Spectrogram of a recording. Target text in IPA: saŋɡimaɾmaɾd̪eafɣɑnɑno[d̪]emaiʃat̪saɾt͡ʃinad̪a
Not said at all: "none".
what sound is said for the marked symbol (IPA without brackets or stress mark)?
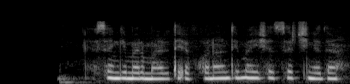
d̪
